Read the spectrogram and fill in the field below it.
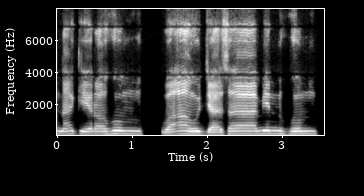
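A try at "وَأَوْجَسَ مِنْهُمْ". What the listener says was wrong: Wa aujasa minhum. Sanya pendek.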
